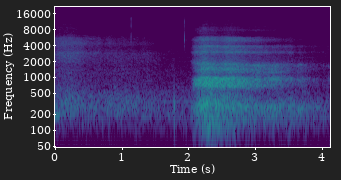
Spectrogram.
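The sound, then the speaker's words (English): Breathing during a guided relaxation exercise, with a full breath in through the nose and out through the mouth: a soft, breathy rush swells suddenly about halfway through, then holds steady and airy before easing slightly. No talk. “Nice full breath in through the nose, out through the mouth. And again.”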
